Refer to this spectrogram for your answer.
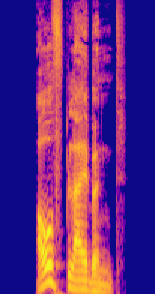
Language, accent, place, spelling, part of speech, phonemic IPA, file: German, Germany, Berlin, aufbleibend, verb, /ˈaʊ̯fˌblaɪ̯bənd/, De-aufbleibend.ogg
- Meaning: present participle of aufbleiben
